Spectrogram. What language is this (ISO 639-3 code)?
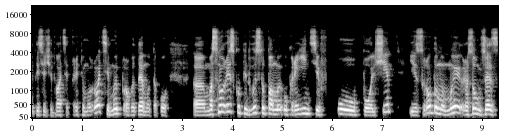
ukr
